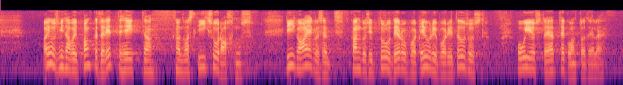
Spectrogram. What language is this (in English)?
Estonian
